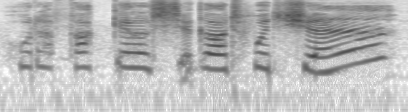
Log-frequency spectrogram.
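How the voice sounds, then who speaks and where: A woman's voice: very high voice, normal speed, background noise. A woman playing a tough, wry, commanding boat captain in a fantasy audio drama. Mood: incredulous, angry.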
